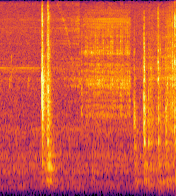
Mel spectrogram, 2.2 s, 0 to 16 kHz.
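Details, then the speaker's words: Teac PD-D1500 CD changer from a thrift store, after repair: pressing stop brings clicks, a quick whirr and light ratcheting ticks as the mechanism unloads the disc; working normally. "stop which as you can hear actually unloads the desk which is interesting I've never seen that before"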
